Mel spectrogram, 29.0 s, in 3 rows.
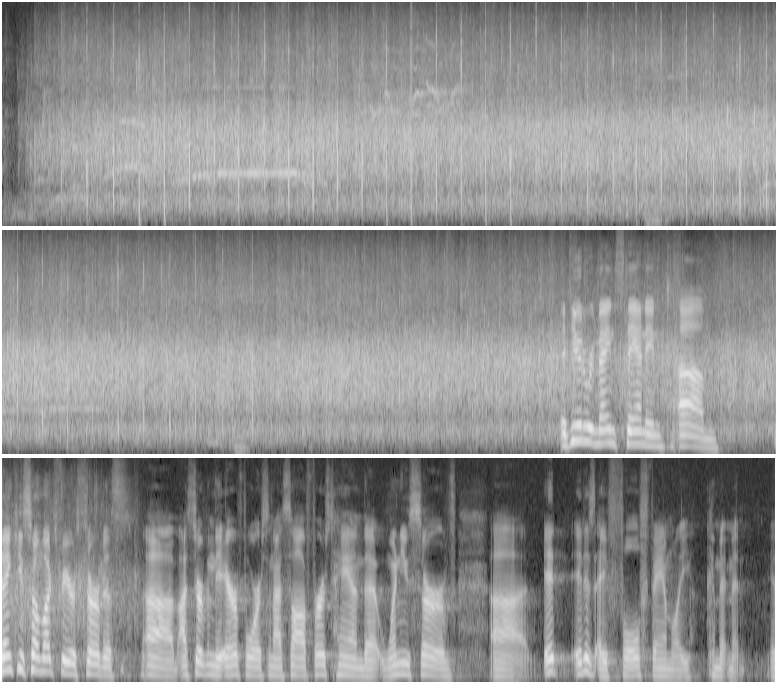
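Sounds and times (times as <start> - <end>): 
audience applauding: 0.0 - 21.4
speech: 16.7 - 18.7, 19.3 - 29.0.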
